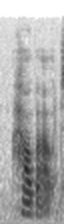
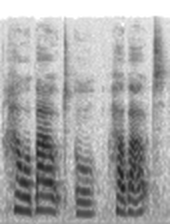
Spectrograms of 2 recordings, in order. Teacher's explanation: we're taking away that vowel at the beginning of about just to make things quicker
